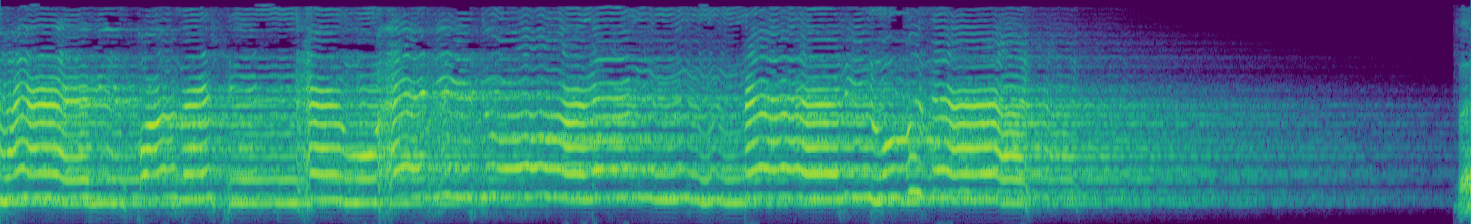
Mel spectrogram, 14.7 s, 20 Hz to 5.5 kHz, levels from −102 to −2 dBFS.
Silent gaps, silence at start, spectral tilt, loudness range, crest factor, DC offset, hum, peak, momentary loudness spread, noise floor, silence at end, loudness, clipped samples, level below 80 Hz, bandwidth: none; 0 s; -6 dB/octave; 8 LU; 16 dB; under 0.1%; none; 0 dBFS; 13 LU; -57 dBFS; 0 s; -16 LUFS; under 0.1%; -78 dBFS; 5.4 kHz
